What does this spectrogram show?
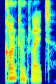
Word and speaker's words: contemplate: Now let's just get started and for the first word we have got contemplate. Contemplate. Contemplate is a three syllables and the stress on the first syllable.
